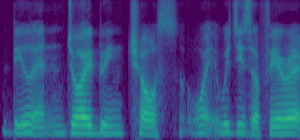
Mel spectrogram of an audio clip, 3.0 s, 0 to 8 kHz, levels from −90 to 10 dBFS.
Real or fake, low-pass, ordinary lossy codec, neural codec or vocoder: fake; none; none; codec, 16 kHz, 0.5 kbps, FunCodec, trained on LibriTTS, 25 frames a second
